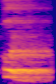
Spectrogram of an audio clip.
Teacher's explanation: Because here L is silent. Silent letter. We could not pronounce the sound of the la.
